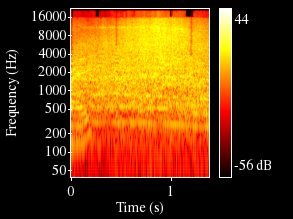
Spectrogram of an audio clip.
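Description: A drag race car at Bandimere speedway roars loudly off the line in a violent wheels-up launch, engine howling steadily and close with a brief rising tone at the start.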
